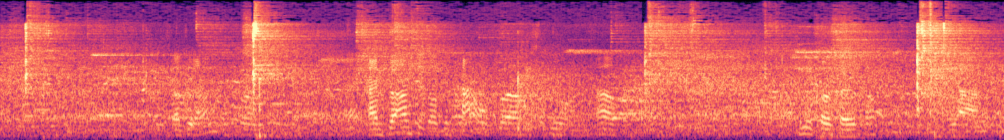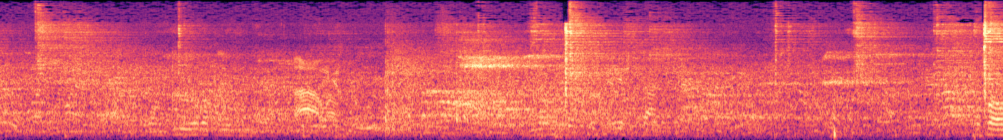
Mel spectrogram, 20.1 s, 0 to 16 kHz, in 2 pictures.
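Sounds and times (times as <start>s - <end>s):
crowd chatter in hall: 0.0s - 20.0s.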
